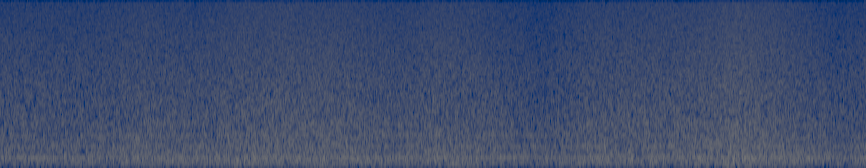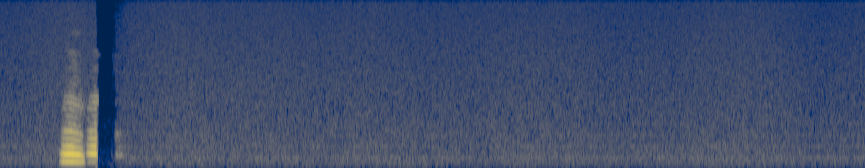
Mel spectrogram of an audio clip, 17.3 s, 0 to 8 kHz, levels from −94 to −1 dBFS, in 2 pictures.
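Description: From 9.51 to 9.91 s, a copy of the speech trails about 250 ms behind, only slightly quieter. This is likely an echo leak, where a loudspeaker echo slipped past the far-end canceller, unlike a room reverb tail.

From 9.67 to 9.81 s, the room sound briefly drops by about 40 dB and then returns. This is background gated by the echo canceller: a sudden level cut while the loudspeaker plays, not a network dropout that would lose the speech too.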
